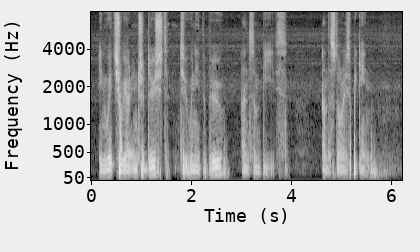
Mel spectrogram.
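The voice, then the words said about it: Put-on Scottish accent. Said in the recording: “reading the Winnie the Pooh chapter titles in a Scottish accent ... Don't ask me what type of Scottish accent specifically, because I'm not sure”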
